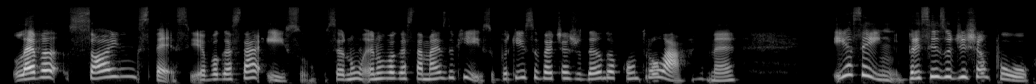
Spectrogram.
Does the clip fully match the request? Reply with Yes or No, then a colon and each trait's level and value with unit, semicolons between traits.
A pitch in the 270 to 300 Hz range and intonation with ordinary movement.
Yes: very high, 275 Hz; average, 4.6 semitones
